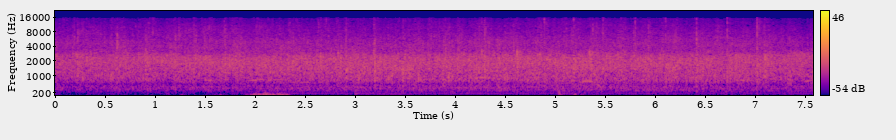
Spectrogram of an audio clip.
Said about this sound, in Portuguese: Coloque de pé, vamos dar uma linda salva de palmas.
